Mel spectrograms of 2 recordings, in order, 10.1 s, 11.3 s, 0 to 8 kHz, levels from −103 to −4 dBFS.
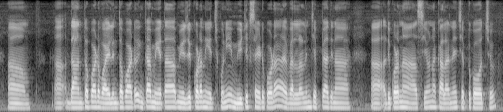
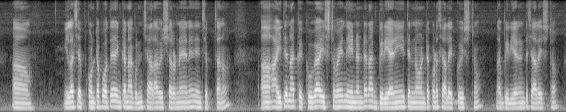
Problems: constant background noise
